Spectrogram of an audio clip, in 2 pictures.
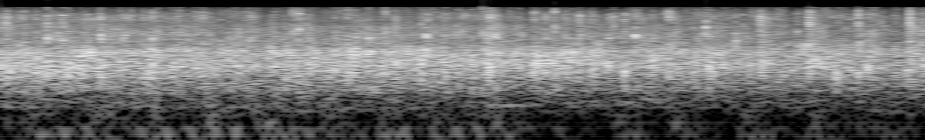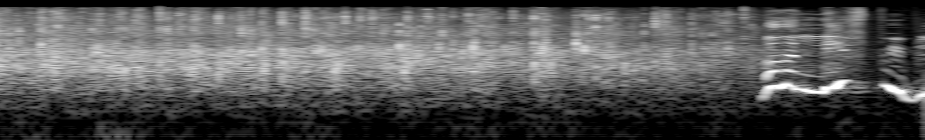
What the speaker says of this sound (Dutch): Jullie klappen zo hard mee.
